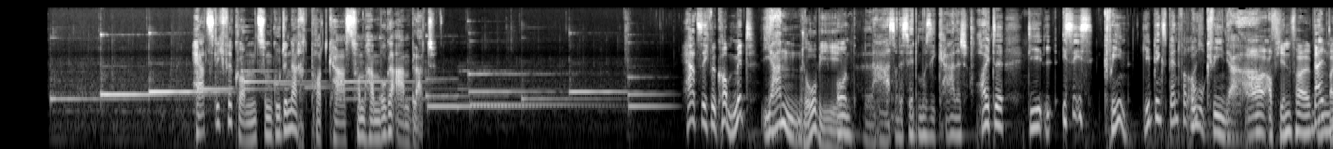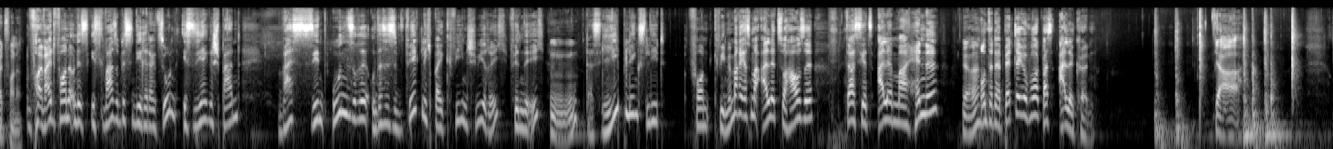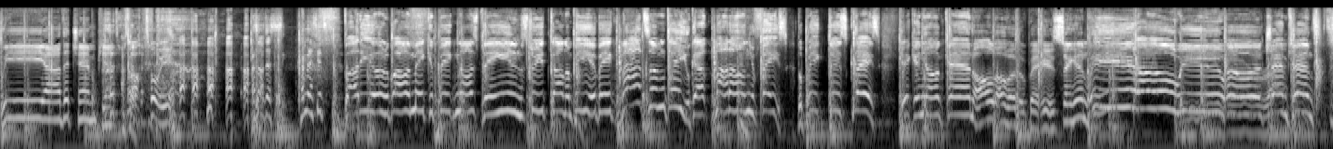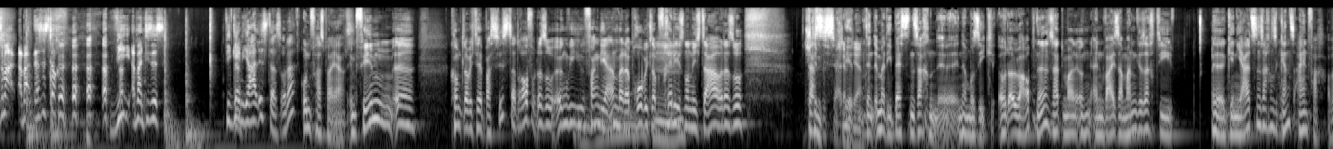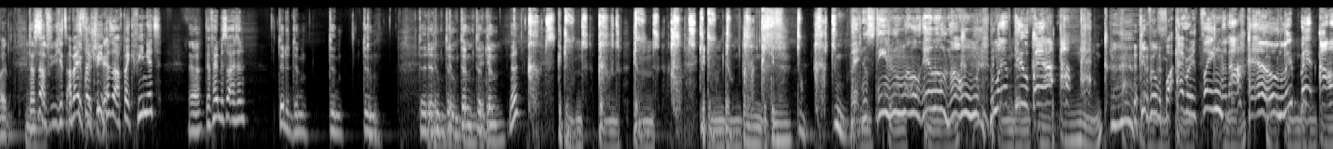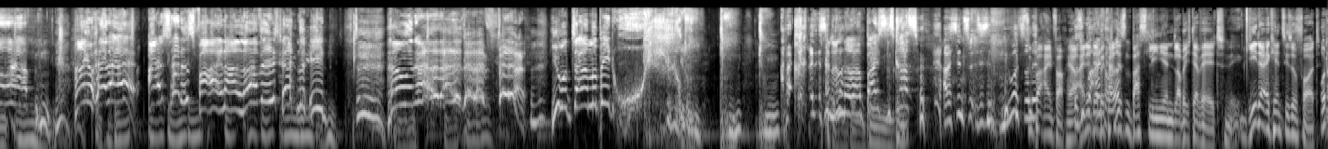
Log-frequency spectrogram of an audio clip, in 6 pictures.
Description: Die schönsten Lieder einer der größten Bands – live.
